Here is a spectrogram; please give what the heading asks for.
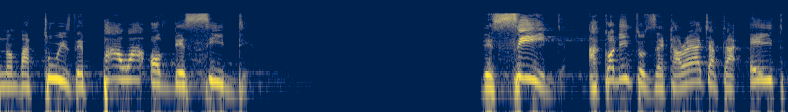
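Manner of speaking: shouting the blessing to the congregation; preaching at full force. Acted. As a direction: drive it home like a revival preacher.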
